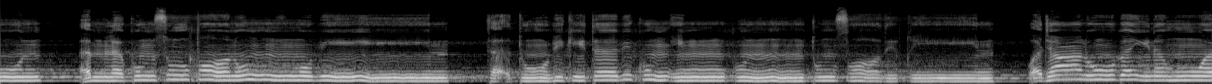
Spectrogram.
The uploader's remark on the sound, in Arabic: هذا التسجيل من صلاة التراويح. Ramadan 2021.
